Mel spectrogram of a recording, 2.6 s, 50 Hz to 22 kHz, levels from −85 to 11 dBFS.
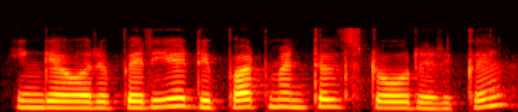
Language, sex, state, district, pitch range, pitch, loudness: Tamil, female, Tamil Nadu, Nilgiris, 220-255 Hz, 235 Hz, -18 LUFS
